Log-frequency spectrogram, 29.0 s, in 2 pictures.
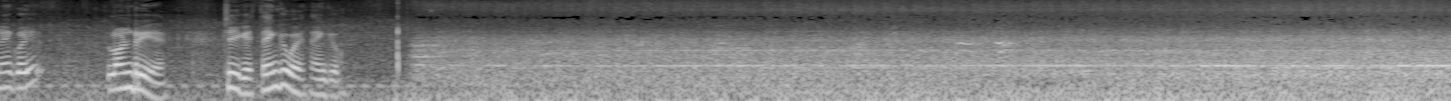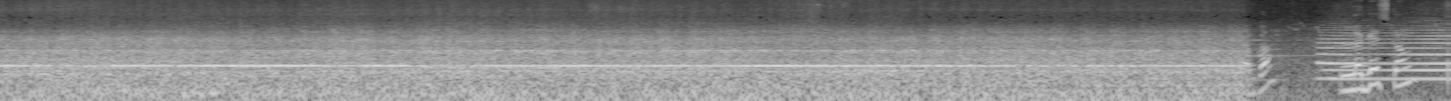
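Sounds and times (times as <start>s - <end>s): train humming at platform: 0.0s - 29.0s.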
